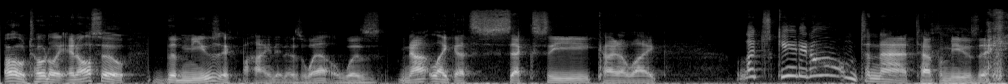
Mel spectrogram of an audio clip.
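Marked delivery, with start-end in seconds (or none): 7.4-9.2 put-on very high, sing-song, creepy old man voice. Describing the music behind a scene, joking in a creepy old grandpa voice. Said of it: "I just made like a creepy old grandpa voice there".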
